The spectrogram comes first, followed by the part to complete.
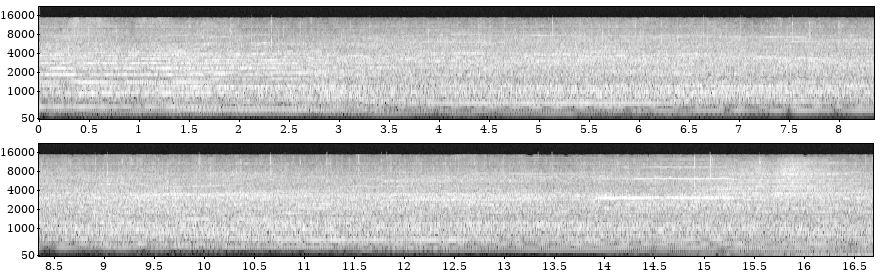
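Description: Live band music with held, slowly changing chords and no singing; a low bass part comes in near the end.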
